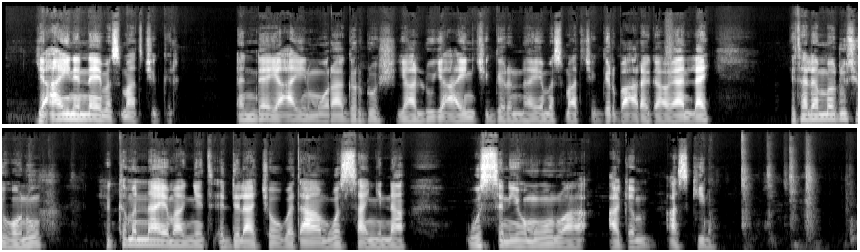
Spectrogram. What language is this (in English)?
Amharic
